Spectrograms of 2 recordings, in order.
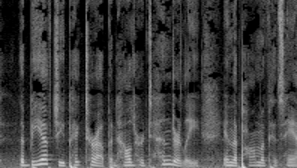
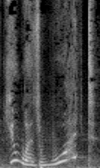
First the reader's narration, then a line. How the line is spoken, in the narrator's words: cried the BFG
